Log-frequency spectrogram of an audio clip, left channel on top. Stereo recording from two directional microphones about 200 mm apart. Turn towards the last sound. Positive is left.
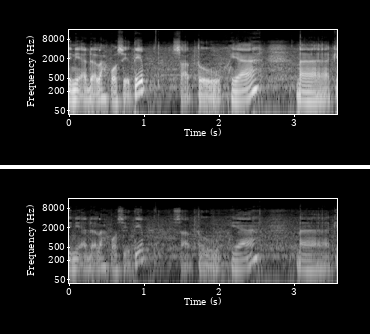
turn(degrees=45)  # may be behind; listen again after turning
